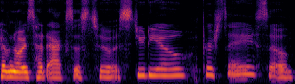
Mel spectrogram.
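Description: An ordinary speaking voice, a woman with an American accent, medium in pitch, moderate in pace, with lively intonation. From California. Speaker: sculptor. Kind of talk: interview. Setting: studio.

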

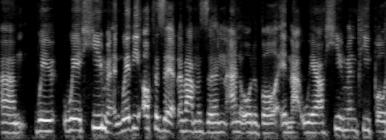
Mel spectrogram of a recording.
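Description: A woman in a British accent at a moderate pace, with ordinary pitch variation and a dry, close sound with no echo. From United Kingdom. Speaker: guest book recommender. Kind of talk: casual chat.

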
